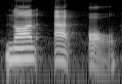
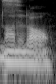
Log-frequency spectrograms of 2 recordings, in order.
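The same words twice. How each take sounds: First: "None at all" drawn out slow and louder; slow emphatic echo. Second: Said in the usual way. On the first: Real, not acted. Mother agreeing with her friend, slow and emphatic. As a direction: stretch each word, louder, to insist.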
